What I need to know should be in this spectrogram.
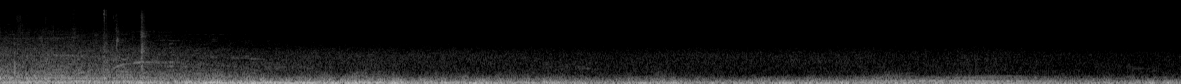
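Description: Choppy waves slosh and splash against each other.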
